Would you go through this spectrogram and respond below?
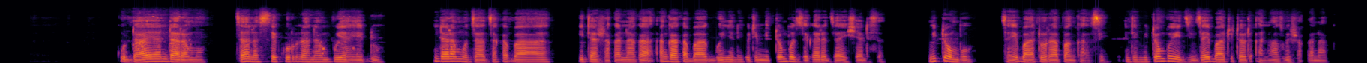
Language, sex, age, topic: Ndau, male, 18-24, health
